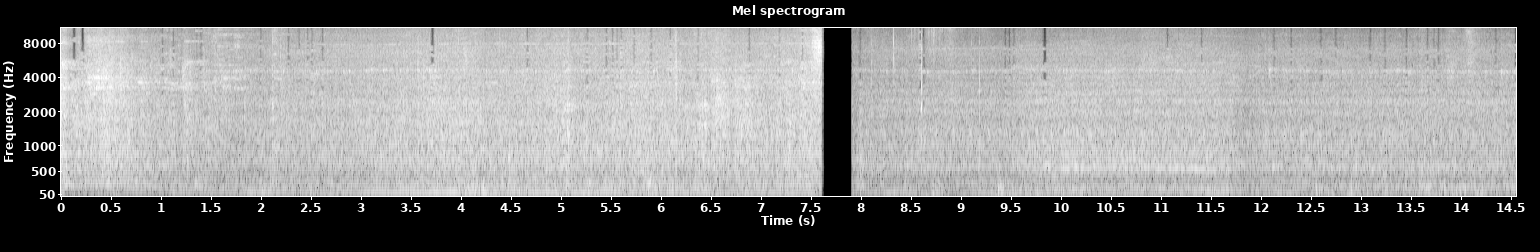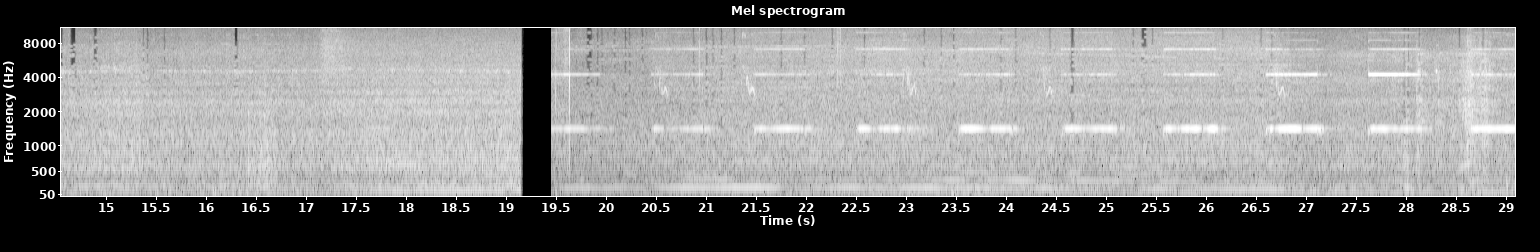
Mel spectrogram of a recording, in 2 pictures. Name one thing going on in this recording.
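A garbage truck engine rumbles nearby.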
